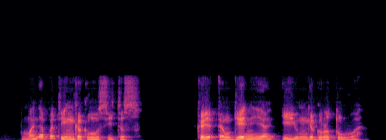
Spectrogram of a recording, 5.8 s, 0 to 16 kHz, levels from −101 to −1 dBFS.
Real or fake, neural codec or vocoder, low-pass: fake; codec, 16 kHz, 16 kbps, FunCodec, trained on LibriTTS, 50 frames a second; 7.2 kHz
